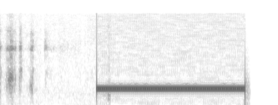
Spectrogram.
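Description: A steady, unbroken telephone dial tone holds one mid pitch for about two seconds and then cuts off abruptly, following a brief burst of faint clicks and chatter.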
